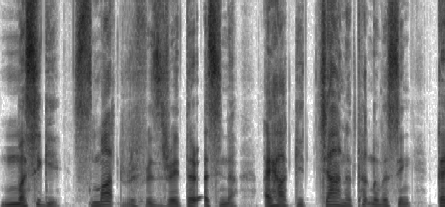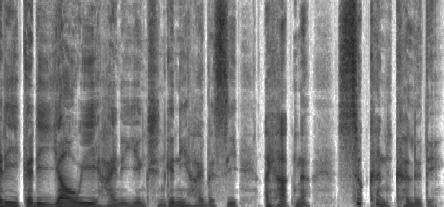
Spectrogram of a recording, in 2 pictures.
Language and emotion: Manipuri, surprised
